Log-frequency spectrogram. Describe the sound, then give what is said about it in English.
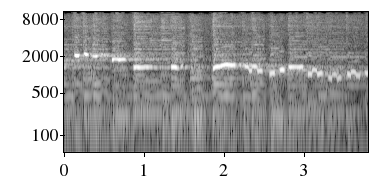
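A person whistles a wavering melody over a dense, loud music backing, the bright whistle line gliding and sliding between notes throughout. “Whistle what he's doing. I don't know what tune he's doing.”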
